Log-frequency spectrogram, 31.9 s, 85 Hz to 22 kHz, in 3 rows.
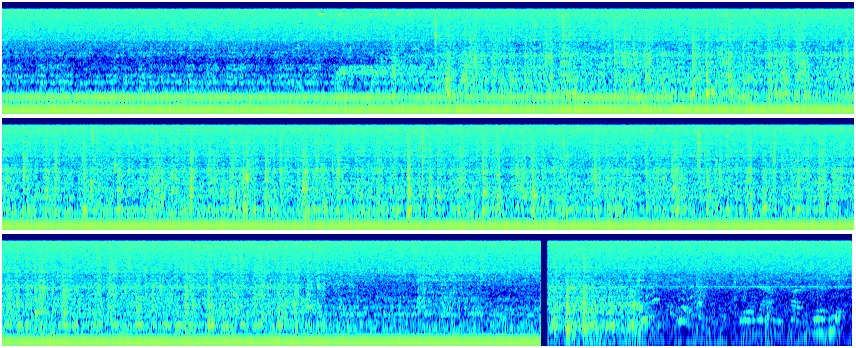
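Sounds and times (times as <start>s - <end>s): higher hum: 0.0s - 11.8s
washing machine humming: 0.0s - 31.6s.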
